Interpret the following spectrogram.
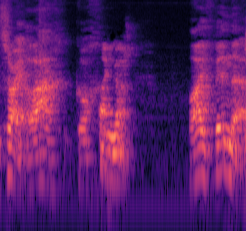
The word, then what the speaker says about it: Llangollen: Llangollen. Sorry, Llangollen.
